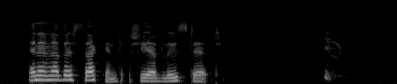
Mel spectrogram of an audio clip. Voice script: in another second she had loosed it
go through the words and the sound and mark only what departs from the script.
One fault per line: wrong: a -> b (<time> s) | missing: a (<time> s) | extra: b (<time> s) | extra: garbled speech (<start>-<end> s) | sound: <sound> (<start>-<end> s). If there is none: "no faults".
sound: cough (3.2-3.5 s)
